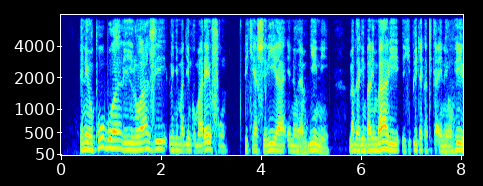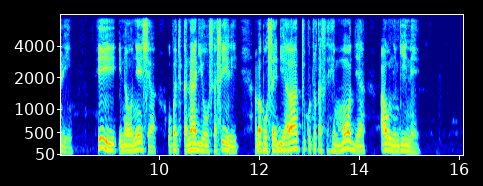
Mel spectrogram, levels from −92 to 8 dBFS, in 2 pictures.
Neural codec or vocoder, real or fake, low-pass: vocoder, 44.1 kHz, 80 mel bands, Vocos; fake; 7.2 kHz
